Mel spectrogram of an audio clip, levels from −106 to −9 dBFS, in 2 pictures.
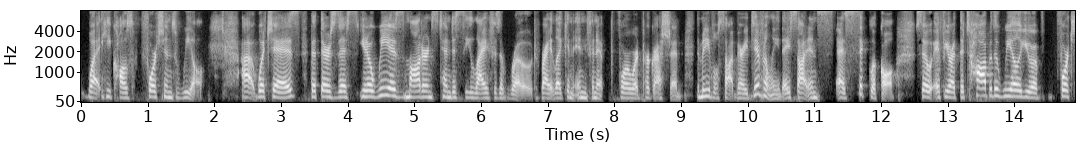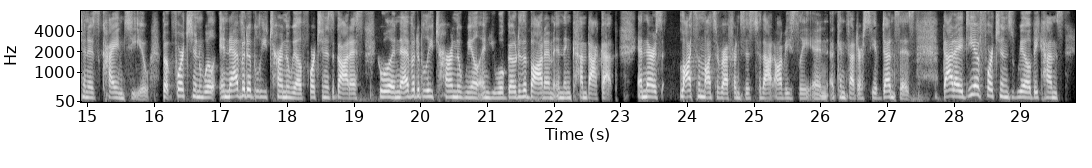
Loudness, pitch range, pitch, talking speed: -19 LUFS, 165-200 Hz, 180 Hz, 210 wpm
